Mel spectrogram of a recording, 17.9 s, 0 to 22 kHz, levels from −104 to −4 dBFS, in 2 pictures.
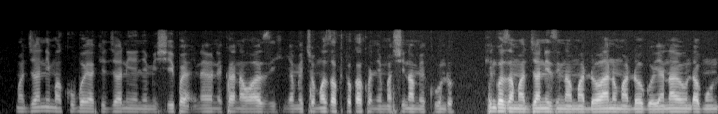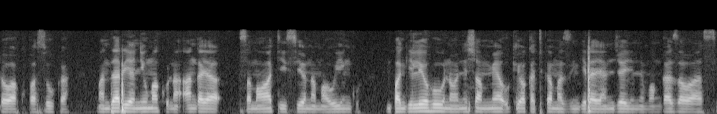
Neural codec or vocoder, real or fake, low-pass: none; real; 7.2 kHz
